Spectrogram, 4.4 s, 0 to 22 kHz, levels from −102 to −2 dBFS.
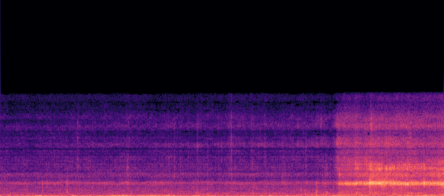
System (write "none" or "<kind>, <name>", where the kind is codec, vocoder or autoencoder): codec, SNAC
